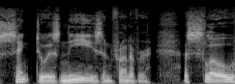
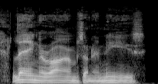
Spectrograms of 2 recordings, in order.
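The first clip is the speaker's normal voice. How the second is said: ordinary delivery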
